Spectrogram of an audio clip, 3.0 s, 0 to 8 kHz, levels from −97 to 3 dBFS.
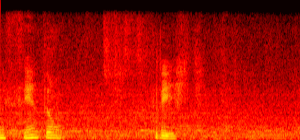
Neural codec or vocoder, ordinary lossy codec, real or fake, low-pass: vocoder, 44.1 kHz, 128 mel bands, Pupu-Vocoder; none; fake; 7.2 kHz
